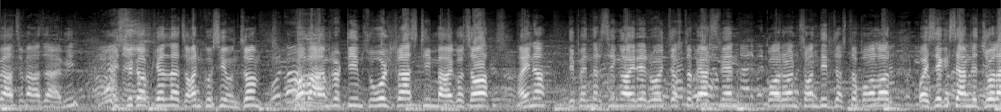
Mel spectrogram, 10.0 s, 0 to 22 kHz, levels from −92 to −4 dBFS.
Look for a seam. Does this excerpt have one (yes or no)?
no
